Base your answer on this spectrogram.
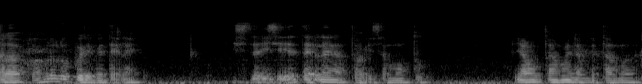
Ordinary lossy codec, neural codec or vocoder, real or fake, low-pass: none; vocoder, 22.05 kHz, 80 mel bands, Vocos; fake; 7.2 kHz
